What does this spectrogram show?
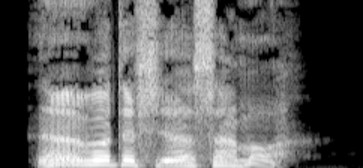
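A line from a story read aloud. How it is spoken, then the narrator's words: Hoarse wheeze, gurgling chest. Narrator (Russian): просипел Гарибальд, в могучей груди которого что-то клокотало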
